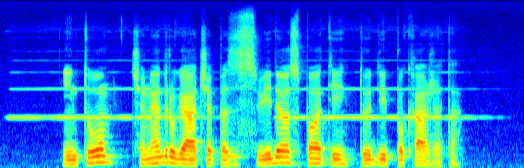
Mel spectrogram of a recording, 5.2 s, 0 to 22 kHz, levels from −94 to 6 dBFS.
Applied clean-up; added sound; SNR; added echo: none; Wind instrument, woodwind instrument; 18 dB; none.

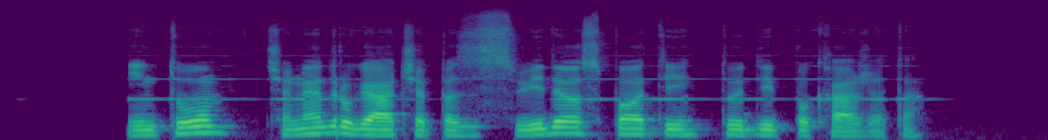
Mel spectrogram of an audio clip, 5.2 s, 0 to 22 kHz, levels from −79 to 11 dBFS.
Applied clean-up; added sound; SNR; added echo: neural mask model RNNoise.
